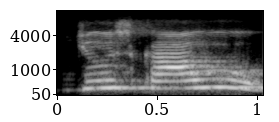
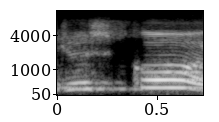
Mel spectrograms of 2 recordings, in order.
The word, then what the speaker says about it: jusqu'au: Terus tadi Juskau, bacanya Jusko ya Salsabila.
